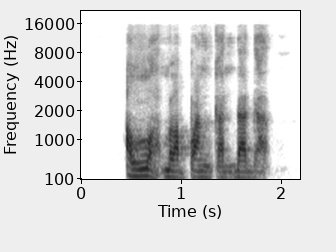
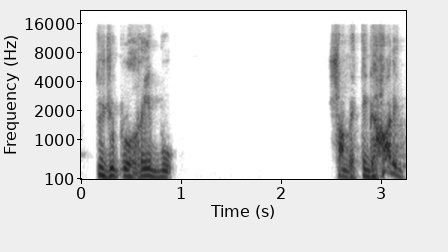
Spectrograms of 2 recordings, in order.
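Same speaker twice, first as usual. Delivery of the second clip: usual speaking voice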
